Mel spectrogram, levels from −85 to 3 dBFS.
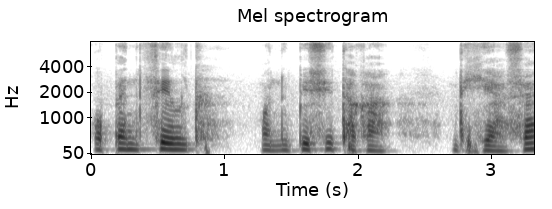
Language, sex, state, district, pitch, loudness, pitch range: Nagamese, male, Nagaland, Kohima, 155 Hz, -21 LUFS, 140-160 Hz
